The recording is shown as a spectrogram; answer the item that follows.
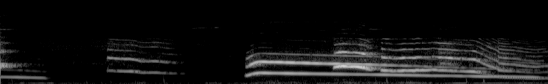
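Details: A female Siberian Husky howls, short falling notes followed by a long, sustained, wavering howl.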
